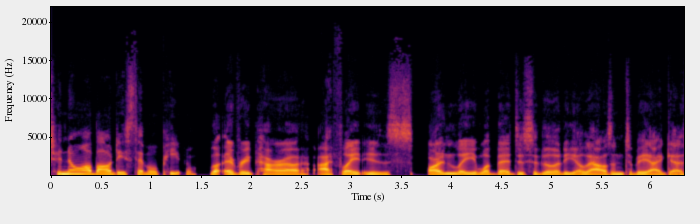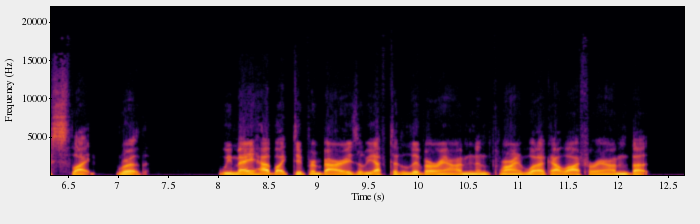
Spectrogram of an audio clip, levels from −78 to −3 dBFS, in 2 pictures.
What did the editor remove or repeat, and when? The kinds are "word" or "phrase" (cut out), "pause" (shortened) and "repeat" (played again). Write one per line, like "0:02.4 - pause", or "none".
0:01.5 - pause
0:03.7 - pause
